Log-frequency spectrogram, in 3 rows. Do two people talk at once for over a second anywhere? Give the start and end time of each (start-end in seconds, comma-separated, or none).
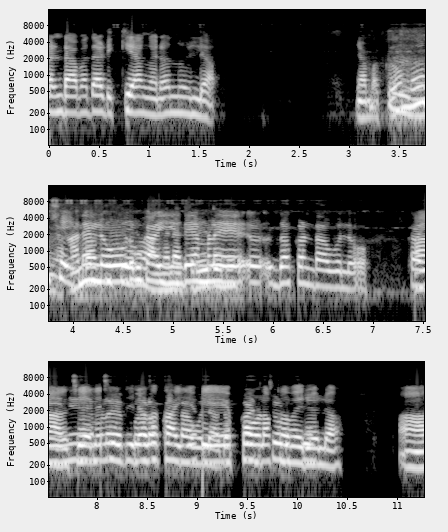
3.5-5.5, 7.5-10.2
